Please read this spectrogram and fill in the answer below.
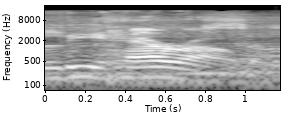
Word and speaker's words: ligero: And it's pronounced, it looks like Ligero, but it's pronounced Lee Harrow.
